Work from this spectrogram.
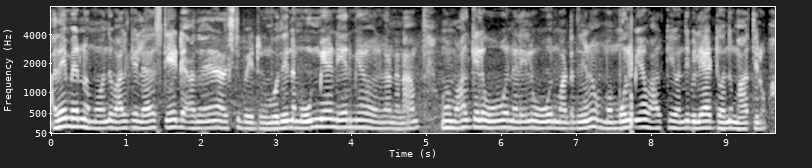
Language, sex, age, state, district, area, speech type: Tamil, male, 18-30, Tamil Nadu, Thanjavur, urban, spontaneous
